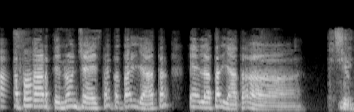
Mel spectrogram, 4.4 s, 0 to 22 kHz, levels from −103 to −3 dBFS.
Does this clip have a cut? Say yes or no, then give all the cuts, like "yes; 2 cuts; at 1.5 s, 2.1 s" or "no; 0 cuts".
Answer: no; 0 cuts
